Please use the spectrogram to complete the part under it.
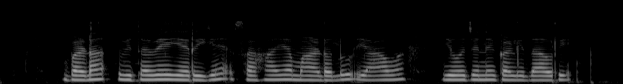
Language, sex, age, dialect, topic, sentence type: Kannada, female, 36-40, Dharwad Kannada, banking, question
